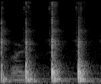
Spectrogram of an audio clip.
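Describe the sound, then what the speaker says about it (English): Four sharp, evenly spaced taps as an old oil pipe is knocked down into its seat on a 1997 Suzuki Katana 600 motorcycle, each a close, hard knock with a short ring, heard alone. "Just tapping it down, making sure it's seated good."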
